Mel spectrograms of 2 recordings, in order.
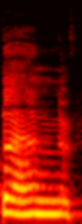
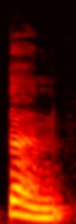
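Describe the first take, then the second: First: It is said with a high level tone. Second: It is said with a falling tone. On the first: It is used as a verb. "担 first tone is a verb" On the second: It is used as a noun. "担 fourth tone is a noun"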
